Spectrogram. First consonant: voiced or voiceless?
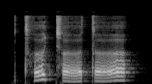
voiceless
